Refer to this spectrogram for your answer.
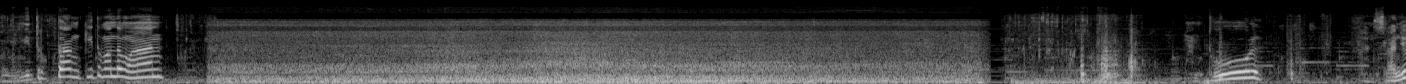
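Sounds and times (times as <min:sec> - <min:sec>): low hum: 0:02.1 - 0:09.9
water sprayer rushing spray: 0:02.1 - 0:09.9.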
